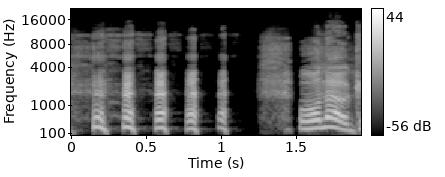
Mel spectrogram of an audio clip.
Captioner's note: laugh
